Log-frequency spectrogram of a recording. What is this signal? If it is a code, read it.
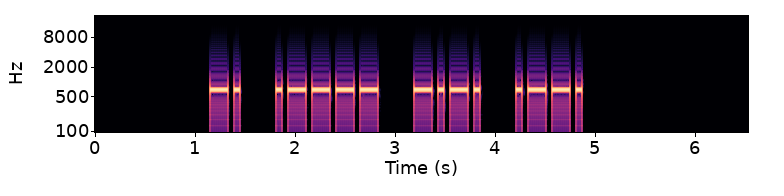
Morse code, heard as a keyed tone, about 20 wpm, spaced as for 15 wpm, 700 Hz. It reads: N1CP
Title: 154 Lesson 25g - Letter p - Call Signs 20wpm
